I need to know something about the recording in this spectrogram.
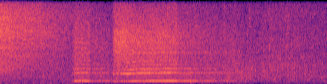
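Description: A steam engine's whistle blows.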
